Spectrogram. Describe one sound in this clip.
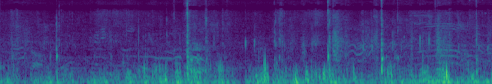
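A tennis racket hits a soft ball with a sharp pop.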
